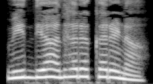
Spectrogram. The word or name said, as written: ವಿದ್ಯಾಧರಕರಣ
